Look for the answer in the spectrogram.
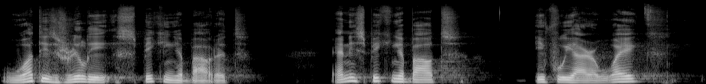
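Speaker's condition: No condition

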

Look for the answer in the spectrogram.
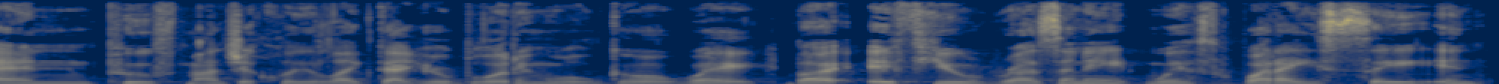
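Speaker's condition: No condition

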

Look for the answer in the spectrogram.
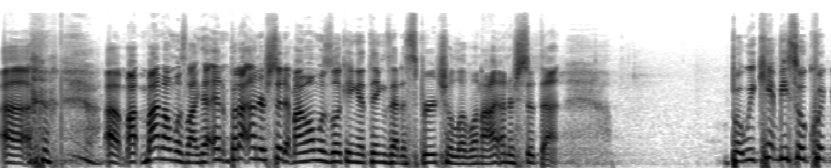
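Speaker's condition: No condition

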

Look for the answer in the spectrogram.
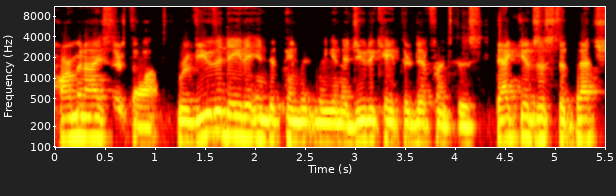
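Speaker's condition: No condition

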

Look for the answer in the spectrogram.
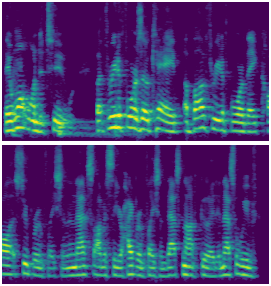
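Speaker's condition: No condition

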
